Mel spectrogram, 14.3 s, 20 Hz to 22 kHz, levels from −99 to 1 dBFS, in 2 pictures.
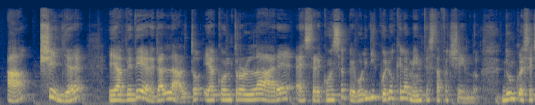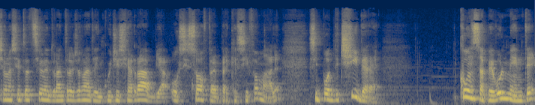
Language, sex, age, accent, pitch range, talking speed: Italian, male, 20-39, native, 125-160 Hz, 175 wpm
